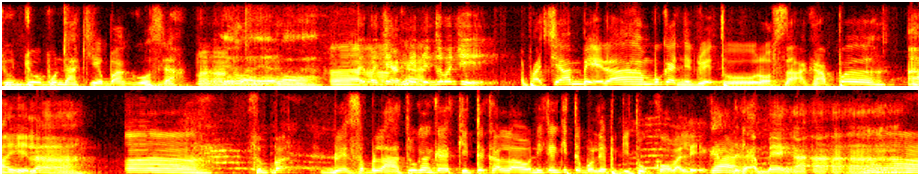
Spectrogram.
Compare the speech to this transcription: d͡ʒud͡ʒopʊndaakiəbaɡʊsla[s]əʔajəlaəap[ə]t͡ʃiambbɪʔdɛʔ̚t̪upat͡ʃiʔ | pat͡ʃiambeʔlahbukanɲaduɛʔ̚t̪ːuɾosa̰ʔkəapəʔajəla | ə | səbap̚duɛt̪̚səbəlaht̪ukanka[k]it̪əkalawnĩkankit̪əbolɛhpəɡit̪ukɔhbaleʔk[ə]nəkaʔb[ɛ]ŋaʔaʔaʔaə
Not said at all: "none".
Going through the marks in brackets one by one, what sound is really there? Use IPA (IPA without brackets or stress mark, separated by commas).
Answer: h, a, k, a, ɛ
